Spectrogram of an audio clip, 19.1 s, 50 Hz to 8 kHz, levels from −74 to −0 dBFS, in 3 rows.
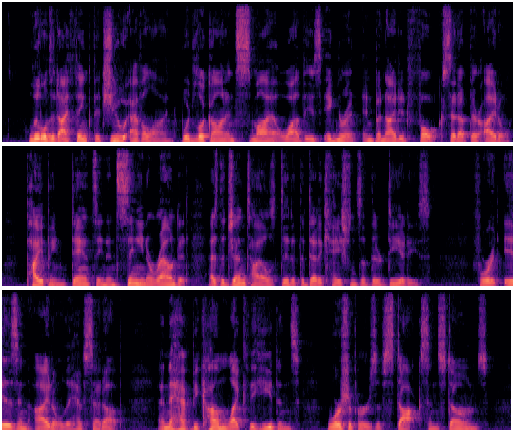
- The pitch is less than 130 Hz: Yes, low, 105 Hz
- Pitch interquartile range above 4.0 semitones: Yes, average, 4.8 semitones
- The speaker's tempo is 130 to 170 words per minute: No, average, 185 wpm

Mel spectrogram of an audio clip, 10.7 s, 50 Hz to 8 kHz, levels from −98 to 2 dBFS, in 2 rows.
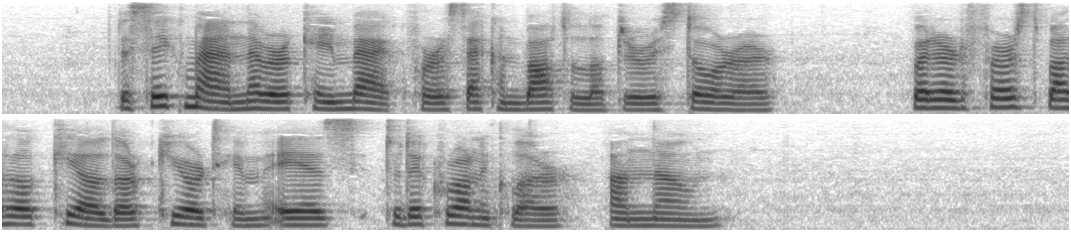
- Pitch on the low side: No, medium, 180 Hz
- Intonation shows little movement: No, average, 3.1 semitones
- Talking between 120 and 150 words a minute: Yes, average, 145 wpm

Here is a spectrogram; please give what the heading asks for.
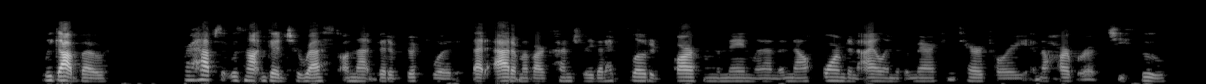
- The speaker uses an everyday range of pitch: No, narrow, 2.0 semitones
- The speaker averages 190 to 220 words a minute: Yes, fast, 205 wpm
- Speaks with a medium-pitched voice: Yes, medium, 155 Hz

